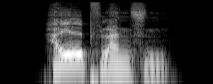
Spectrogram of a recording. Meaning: plural of Heilpflanze
- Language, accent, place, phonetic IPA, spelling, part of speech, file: German, Germany, Berlin, [ˈhaɪ̯lˌp͡flant͡sn̩], Heilpflanzen, noun, De-Heilpflanzen.ogg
